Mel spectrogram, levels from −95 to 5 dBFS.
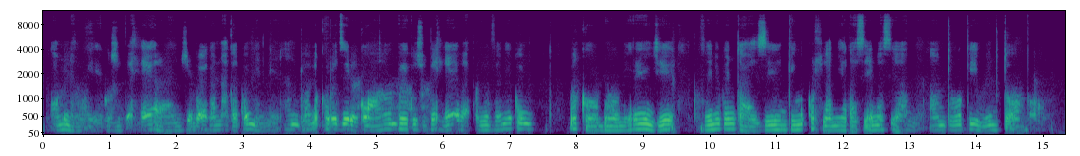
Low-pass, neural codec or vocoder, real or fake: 10.8 kHz; codec, 44.1 kHz, 2.6 kbps, DAC; fake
